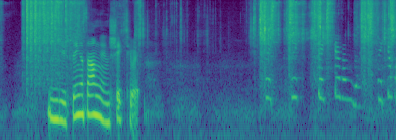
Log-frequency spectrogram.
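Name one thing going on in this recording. A child speaks with animation close by.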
